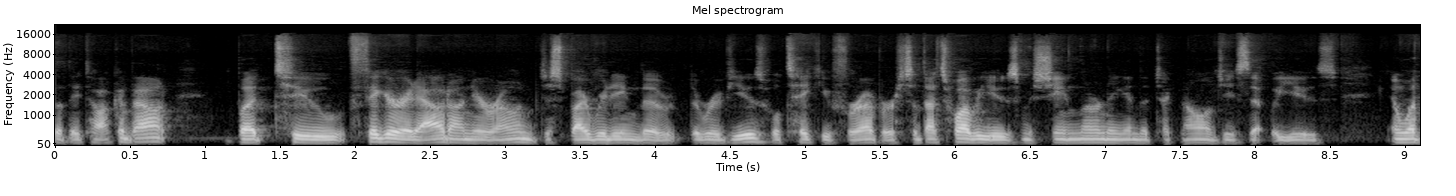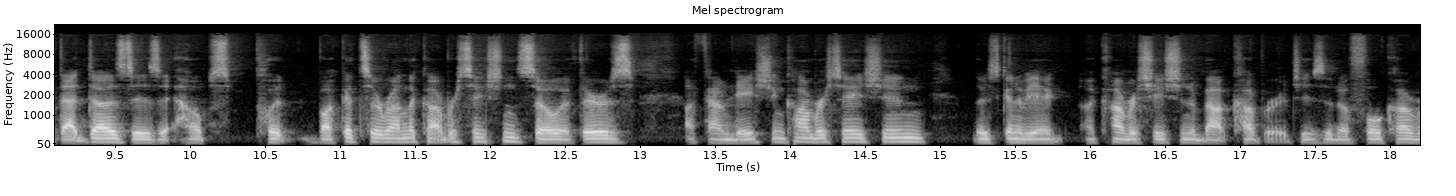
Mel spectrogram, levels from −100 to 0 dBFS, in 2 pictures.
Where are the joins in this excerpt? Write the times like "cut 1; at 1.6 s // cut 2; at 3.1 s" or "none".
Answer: cut 1; at 13.3 s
